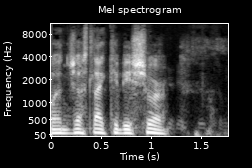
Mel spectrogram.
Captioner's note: speaking French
